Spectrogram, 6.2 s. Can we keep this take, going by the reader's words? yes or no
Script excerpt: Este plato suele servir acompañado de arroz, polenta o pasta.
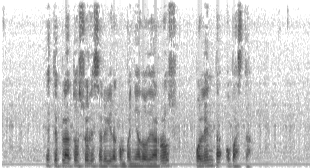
yes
